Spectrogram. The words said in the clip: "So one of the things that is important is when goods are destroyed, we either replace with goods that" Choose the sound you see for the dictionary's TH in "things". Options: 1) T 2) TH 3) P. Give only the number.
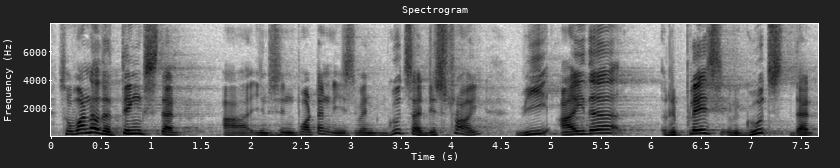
1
